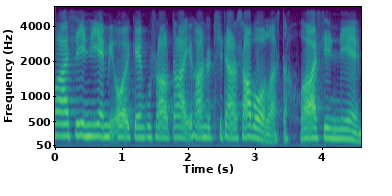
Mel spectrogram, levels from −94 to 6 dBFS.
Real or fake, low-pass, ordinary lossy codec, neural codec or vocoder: real; 5.4 kHz; Opus, 64 kbps; none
